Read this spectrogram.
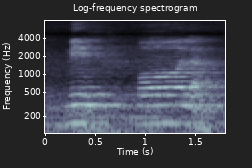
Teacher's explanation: ujung lidah bertemu dengan ujung gigi ini di atas kita. Tapi lidah kita sedikit keluar.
